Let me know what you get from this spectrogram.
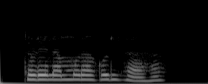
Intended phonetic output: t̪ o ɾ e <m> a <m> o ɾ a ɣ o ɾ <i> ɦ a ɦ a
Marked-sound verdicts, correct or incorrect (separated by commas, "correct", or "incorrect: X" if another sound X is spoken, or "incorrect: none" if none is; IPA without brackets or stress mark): incorrect: n, correct, correct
